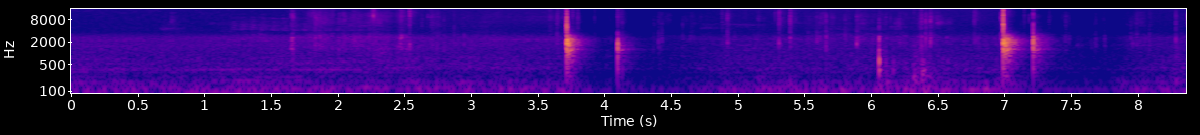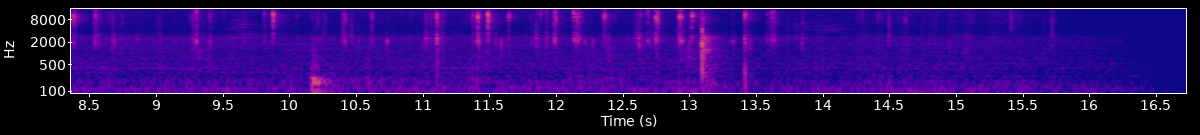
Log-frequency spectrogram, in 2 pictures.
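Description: Plastic baby powder bottle being shaken and tapped over a plastic cup, giving a scatter of sharp taps and knocks, the loudest about a third of the way in, over a steady low background hum.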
